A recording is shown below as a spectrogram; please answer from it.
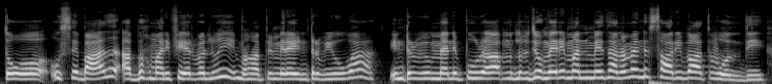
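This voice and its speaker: A young woman with a high voice tells her story in a podcast interview. She sounds choked up, close to tears, and halts often, filling gaps and restarting. The sound is dry and close, with no room in it. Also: fairly even intonation, moderate pace, few pauses, no echo. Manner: hesitant, many fillers and restarts. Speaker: fashion design student.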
